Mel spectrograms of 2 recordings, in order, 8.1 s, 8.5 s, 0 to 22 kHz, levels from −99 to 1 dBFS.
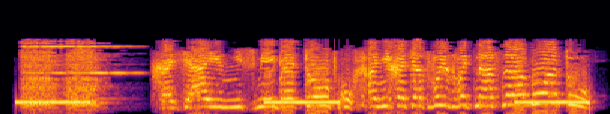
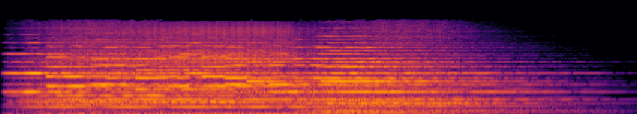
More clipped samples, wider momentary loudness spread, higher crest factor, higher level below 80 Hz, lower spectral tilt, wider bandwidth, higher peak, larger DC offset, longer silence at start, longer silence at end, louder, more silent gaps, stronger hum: first, 2% vs under 0.1%; second, 6 LU vs 14 LU; second, 8 dB vs 14 dB; about the same, -42 dBFS vs -44 dBFS; first, -4.5 dB/octave vs -3 dB/octave; second, 5.4 kHz vs 11 kHz; first, 0 dBFS vs -6 dBFS; neither; first, 0.2 s vs 0.05 s; second, 0.25 s vs 1.2 s; first, -7 LUFS vs -19 LUFS; neither; neither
